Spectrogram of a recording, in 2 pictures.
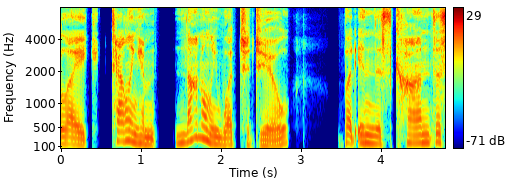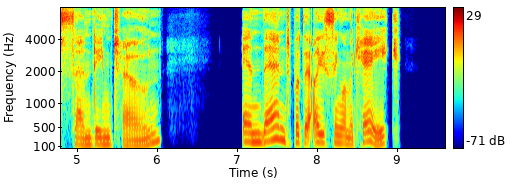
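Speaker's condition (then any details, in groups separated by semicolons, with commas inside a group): No condition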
